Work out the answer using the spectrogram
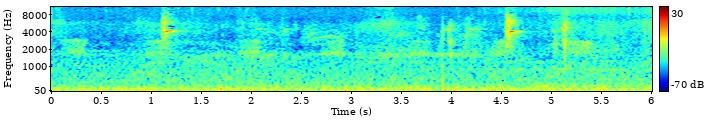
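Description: A few short, sharp bird calls, the clearest about a second in and again near four and a half seconds in, over a steady low rumble.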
